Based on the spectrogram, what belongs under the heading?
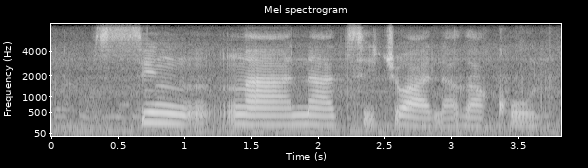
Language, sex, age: Swati, female, 21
